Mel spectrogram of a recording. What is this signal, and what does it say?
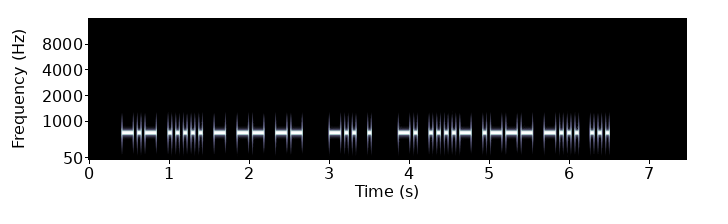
Morse code, heard as a keyed tone, about 25 wpm, 700 Hz. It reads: K5TMM DE N4JBS
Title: USA Callsign DE Callsign - 5 Characters - 25wpm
